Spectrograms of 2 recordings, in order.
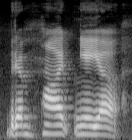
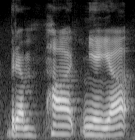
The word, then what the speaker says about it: ബ്രഹ്മാജ്ഞയ: ബ്രഹ്മാജ്ഞയ, ഇവിടെ ബ്രഹ്മ എന്നുള്ളതിൻ്റെ ഉച്ചാരണം ശ്രദ്ധിച്ചോളൂ. ഹ മ എന്നാണെങ്കിലും ഉച്ചരിക്കുമ്പോൾ അത് മ ഹ എന്ന് വരണം. ബ്രഹ്മാജ്ഞയ, ജ്ഞ എന്നുള്ളത് ജ ജ്ഞ എന്നാണ്.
